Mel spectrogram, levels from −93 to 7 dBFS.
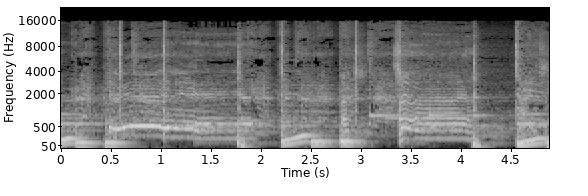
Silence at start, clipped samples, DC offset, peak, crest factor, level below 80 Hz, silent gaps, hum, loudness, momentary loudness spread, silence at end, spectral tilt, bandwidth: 0 s; under 0.1%; under 0.1%; 0 dBFS; 16 dB; -28 dBFS; none; none; -17 LUFS; 6 LU; 0 s; -4 dB/octave; 16 kHz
